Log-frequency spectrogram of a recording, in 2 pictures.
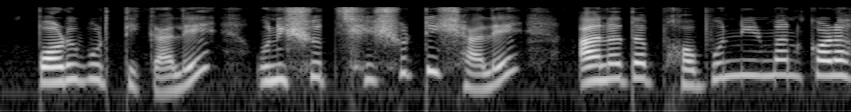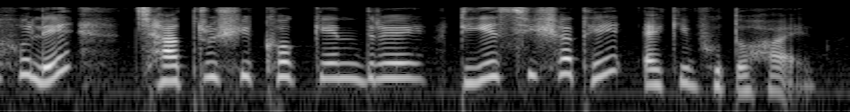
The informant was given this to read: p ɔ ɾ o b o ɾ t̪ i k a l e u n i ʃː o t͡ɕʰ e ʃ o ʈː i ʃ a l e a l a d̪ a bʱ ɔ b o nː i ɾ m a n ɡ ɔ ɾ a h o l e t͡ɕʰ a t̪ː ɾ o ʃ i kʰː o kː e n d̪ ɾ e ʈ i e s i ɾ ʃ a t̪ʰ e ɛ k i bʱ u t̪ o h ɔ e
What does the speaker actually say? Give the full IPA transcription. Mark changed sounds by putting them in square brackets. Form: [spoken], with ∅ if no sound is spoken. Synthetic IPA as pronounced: p ɔ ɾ o b o ɾ t̪ i k a l e u n i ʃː o t͡ɕʰ e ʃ o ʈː i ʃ a l e a l a d̪ a bʱ ɔ b o nː i ɾ m a n [k] ɔ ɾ a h o l e t͡ɕʰ a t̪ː ɾ o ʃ i kʰː o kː e n d̪ ɾ e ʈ i e s i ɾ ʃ a t̪ʰ e ɛ k i bʱ u t̪ o h ɔ e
